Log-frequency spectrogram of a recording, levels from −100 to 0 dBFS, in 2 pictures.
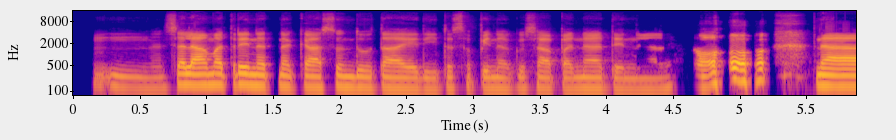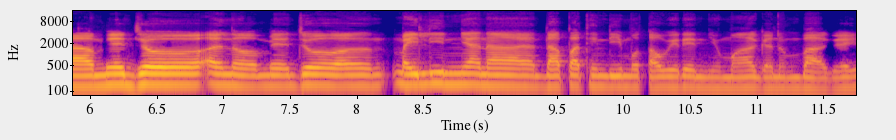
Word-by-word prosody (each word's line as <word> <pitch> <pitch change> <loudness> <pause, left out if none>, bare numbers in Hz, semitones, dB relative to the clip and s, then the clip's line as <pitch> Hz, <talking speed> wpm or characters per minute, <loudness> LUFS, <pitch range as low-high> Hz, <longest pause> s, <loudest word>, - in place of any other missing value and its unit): Mm, 120 - -13
salamat 150 +2 +2
rin 155 -2 +2
at - - -9
nagkasundo 125 -1 -4
tayo 120 -1 -1
dito 115 +1 -11
sa - - -14
pinag-usapan 115 -1 -7
natin 115 -2 -6
na 110 0 -11 0.4
oo 165 +5 +3 0.7
na 145 - +5 0.4
medyo 150 +1 +5 0.4
ano, 145 -4 0
medyo 140 +1 -2 0.6
may 150 -2 +2
linya 155 -1 -1
na 145 -1 0 0.3
dapat 135 +1 -3
hindi 130 0 -5
mo 130 0 -7
tawirin 125 0 -6
yung 120 0 -11
mga 120 0 -7
ganung 120 0 -10
bagay. 115 +1 -6
130 Hz, 140 wpm, -20 LUFS, 120-145 Hz, 0.7 s, na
